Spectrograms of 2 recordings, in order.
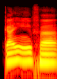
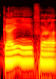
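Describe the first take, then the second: No difference in how they are said.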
